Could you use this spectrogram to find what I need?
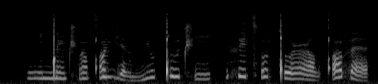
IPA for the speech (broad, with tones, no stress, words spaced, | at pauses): ɦi˧ŋ͡ǃẽ˧t͡ʃʼũ˧qʼũ˥ bʲæ˩v mʲuː˥ǃu˥t͡ʃʼi˧ | fe˥t͡sʼo˥ǃo˧ ʕɒ˩v qʼo˥fæ˩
